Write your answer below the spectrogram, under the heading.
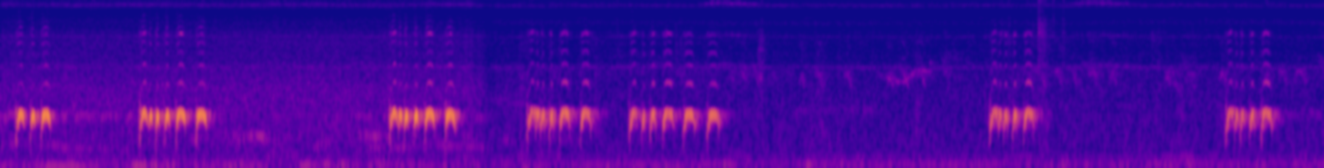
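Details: Zebra dove singing to prompt other doves to reply: short bursts of rapid, ringing cooing notes, each phrase about half a second long, repeated roughly every one to two seconds with quiet gaps.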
